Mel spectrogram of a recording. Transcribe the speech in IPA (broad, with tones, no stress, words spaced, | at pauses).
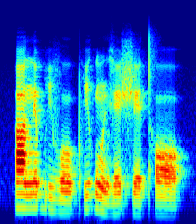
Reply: a˦nɪ˦ bi˨voː˨pʰi˦ ɡʷĩ˨ɣe˦ ʃe˨tʰɔ˨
